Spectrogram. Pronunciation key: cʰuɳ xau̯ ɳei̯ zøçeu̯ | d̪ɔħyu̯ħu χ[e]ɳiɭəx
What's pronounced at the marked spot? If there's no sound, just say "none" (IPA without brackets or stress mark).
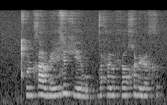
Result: e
